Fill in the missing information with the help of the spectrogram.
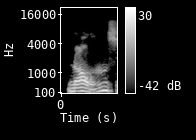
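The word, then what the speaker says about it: New Orleans: thing to think about I used to live in nolens as they called it all one syllable and then all once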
